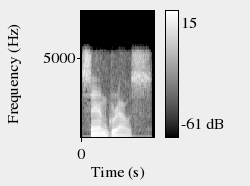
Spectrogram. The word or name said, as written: sandgrouse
